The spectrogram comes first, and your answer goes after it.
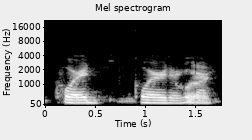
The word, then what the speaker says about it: kuard: Is it card or KUARD? Does anyone know how that's pronounced? Yeah, Cord.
